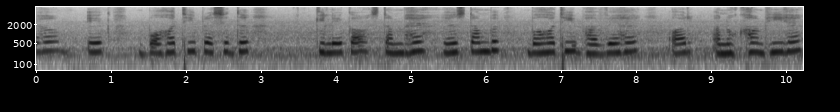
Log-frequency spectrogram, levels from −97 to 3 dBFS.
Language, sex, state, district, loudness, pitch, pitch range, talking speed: Hindi, female, Chhattisgarh, Rajnandgaon, -14 LUFS, 250 Hz, 240-265 Hz, 110 wpm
